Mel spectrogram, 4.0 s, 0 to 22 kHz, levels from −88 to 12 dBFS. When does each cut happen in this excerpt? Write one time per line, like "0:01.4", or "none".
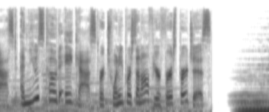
0:03.1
